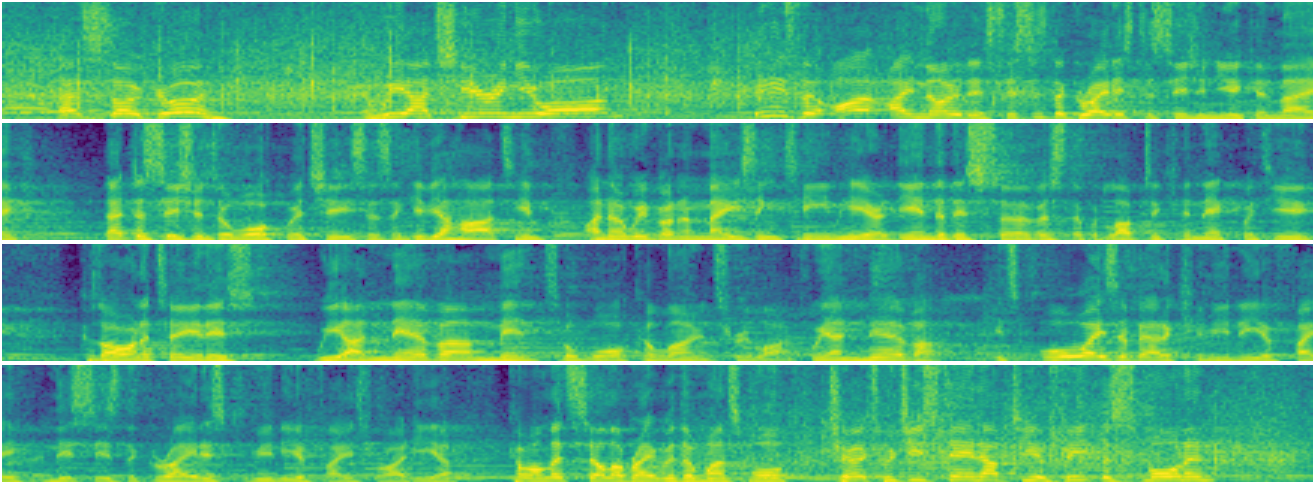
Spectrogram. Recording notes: Recorded during our 9am service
